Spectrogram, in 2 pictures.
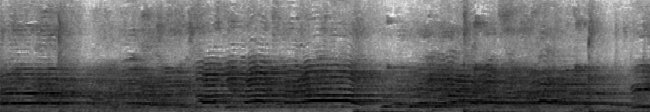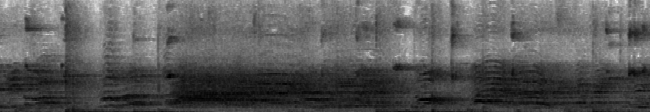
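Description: Young women call out to each other in a large echoing gym.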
